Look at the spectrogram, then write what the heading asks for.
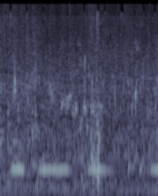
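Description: Water trickles and splashes steadily during hand washing of clothes at home, a close, continuous dribble with faint bright drips on top.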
